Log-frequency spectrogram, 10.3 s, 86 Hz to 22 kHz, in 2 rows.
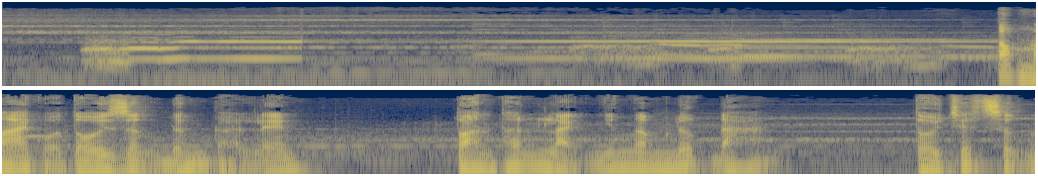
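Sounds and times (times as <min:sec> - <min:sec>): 
dog howling long and mournfully outside in the lane: 0:00.0 - 0:05.6
speech: 0:05.0 - 0:06.8, 0:07.4 - 0:10.3.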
